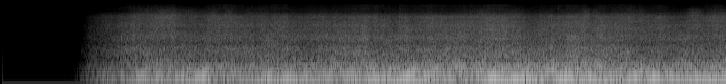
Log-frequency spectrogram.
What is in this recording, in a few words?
Lifeboat, Bow wave (from on deck); The BBC Sound Effects Library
